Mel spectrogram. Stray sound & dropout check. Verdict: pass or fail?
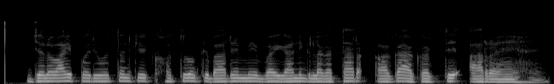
pass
